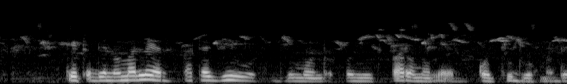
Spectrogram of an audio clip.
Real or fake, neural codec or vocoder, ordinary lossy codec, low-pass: real; none; none; none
